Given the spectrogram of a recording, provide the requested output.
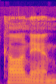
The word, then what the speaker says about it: Canaan: which eventually migrated to Canaan, pronounced Kanan with the K sound of the serpents, a territory on the Asia Minor coast, which can be translated as the land of the fire serpent.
